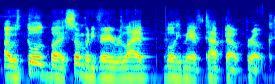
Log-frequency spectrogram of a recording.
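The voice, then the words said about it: Imitates another person's accent, poorly. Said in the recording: “I'm going to butcher the accent here”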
